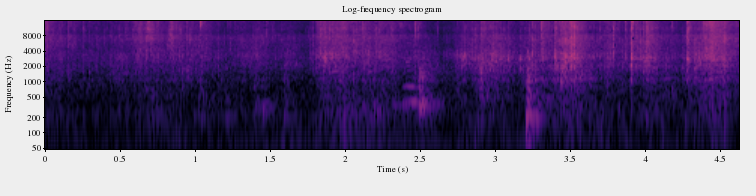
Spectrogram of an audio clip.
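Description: Clear plastic wrap crinkling in irregular crackles as a large wrapped toy camper is handled and turned over.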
